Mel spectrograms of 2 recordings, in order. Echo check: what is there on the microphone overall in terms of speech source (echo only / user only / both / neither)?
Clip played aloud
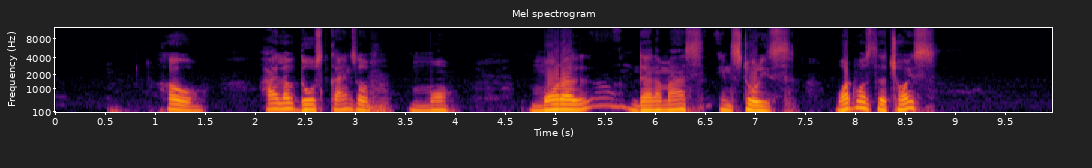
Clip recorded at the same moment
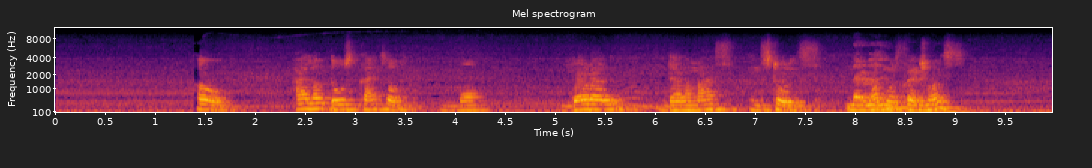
both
